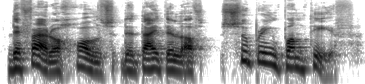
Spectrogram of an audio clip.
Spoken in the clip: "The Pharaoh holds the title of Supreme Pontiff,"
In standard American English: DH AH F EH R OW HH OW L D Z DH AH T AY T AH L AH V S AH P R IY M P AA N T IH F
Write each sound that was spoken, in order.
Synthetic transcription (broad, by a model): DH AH F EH R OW HH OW L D S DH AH T AY T AH L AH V S AH P R IY M P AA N T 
